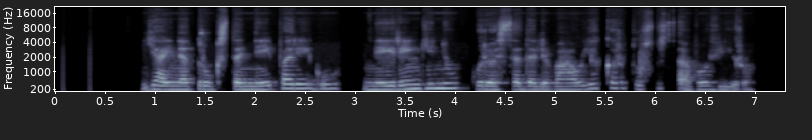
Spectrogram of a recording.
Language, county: Lithuanian, Utena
